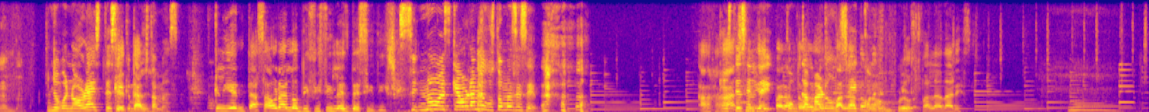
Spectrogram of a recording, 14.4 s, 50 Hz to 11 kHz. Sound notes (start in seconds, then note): 2.6 speaking Spanish; 5.9 chuckles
